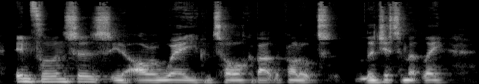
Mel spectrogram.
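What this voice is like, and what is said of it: Northern English accent. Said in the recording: “your accent. You're from the Northwest, right? ... From the North.”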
